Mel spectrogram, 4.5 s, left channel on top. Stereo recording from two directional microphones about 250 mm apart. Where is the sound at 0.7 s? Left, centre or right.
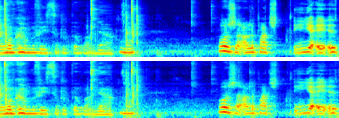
Centre.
